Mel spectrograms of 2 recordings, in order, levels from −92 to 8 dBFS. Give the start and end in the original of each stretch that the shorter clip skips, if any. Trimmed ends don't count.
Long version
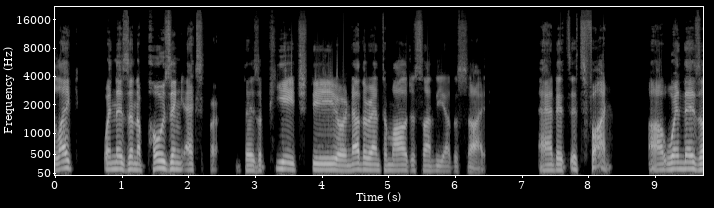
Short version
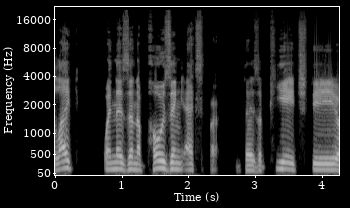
none

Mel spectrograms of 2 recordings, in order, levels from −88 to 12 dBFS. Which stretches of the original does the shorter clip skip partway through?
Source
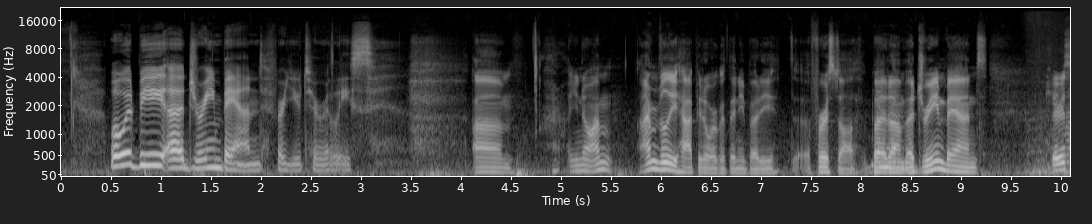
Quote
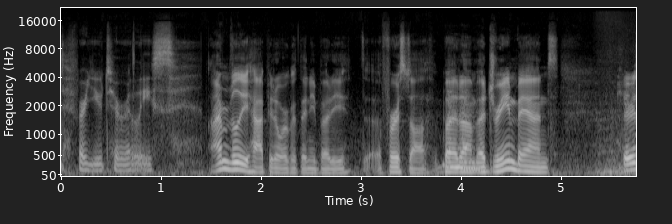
3.3 s to 5.6 s

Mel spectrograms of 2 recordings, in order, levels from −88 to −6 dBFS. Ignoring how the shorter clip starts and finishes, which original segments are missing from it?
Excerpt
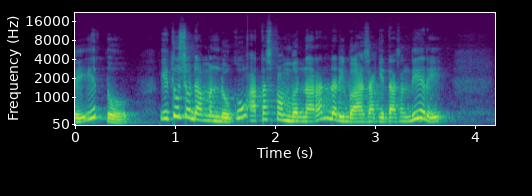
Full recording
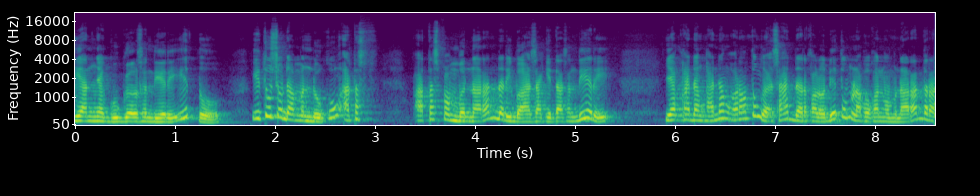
2.7 s to 3.4 s

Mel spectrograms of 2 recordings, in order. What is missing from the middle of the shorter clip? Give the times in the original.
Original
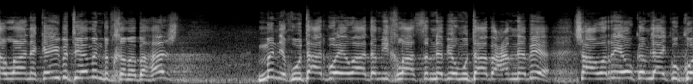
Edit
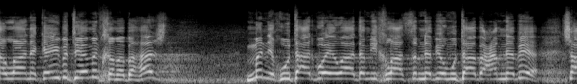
1.0 s to 1.1 s

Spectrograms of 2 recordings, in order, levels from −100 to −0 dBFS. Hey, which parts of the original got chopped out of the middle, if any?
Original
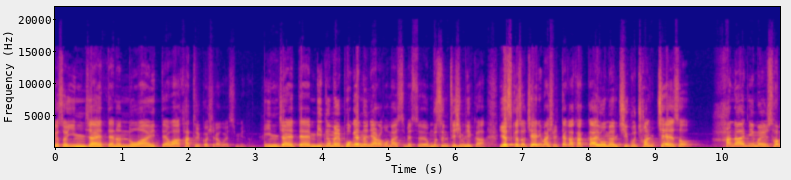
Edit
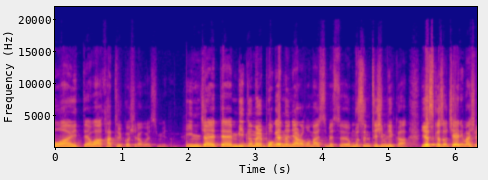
none

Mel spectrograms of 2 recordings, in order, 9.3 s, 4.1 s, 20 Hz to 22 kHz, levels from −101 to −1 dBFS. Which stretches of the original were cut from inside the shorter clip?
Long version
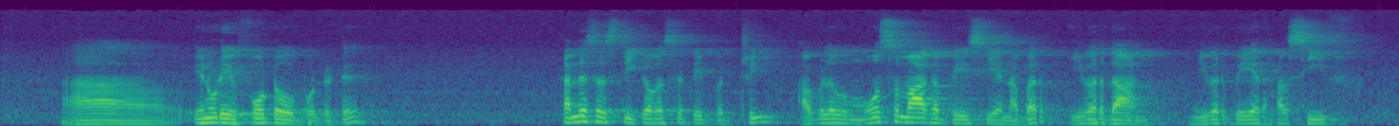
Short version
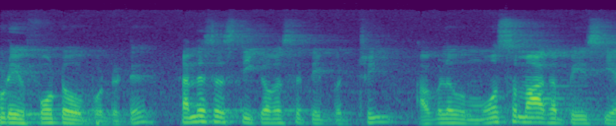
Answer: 2.5 s to 3.6 s

